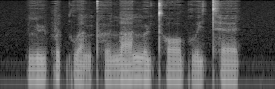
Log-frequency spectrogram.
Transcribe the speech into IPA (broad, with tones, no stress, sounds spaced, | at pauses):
l yː˨˧ p ɵ˧ t̚ kʷ aː˨˩ ŋ pʰ ɵ˨˧ n aː˨˥ ŋ ɵ˨˧ ɥ t̪ʰ ɔː˧ kʷ e˨˥ j t̪ʰ ɛː˧ k̚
